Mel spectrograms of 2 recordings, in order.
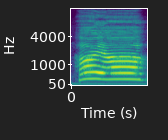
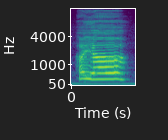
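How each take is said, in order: First: It is called out louder, with more energy. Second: It is called out with less energy.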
